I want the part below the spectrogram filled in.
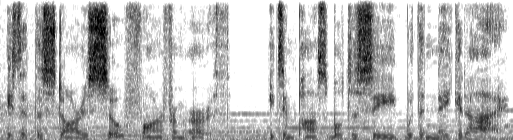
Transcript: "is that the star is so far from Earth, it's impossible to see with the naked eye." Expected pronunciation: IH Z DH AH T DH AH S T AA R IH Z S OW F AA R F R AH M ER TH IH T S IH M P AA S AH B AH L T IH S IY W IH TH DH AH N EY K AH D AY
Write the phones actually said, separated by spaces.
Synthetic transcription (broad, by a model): IH Z DH AH T DH AH S T AA R IH Z S OW F AA R F R AH M ER TH IH T S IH M P AA S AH B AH L T IH S IY W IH DH AH N EY K AH D AY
